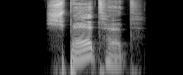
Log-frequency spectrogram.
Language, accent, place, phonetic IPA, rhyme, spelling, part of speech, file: German, Germany, Berlin, [ˈʃpɛːtət], -ɛːtət, spähtet, verb, De-spähtet.ogg
- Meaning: inflection of spähen: 1. second-person plural preterite 2. second-person plural subjunctive II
